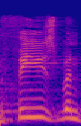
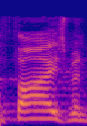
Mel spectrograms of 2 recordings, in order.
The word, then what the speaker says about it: Theismann: think by just simply changing the pronunciation of your last name from thian to thyman to Ryme with Heisman we can guarantee you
